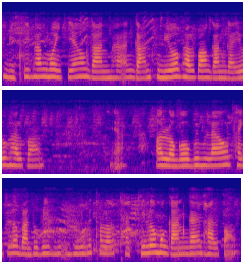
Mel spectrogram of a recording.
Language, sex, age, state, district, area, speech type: Assamese, female, 18-30, Assam, Lakhimpur, rural, spontaneous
